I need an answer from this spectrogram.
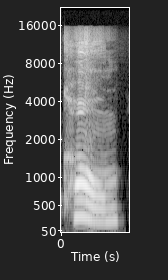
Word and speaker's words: comb: mb at the end of comb but we never say the b sound it's silent it's sneaky so we're going to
